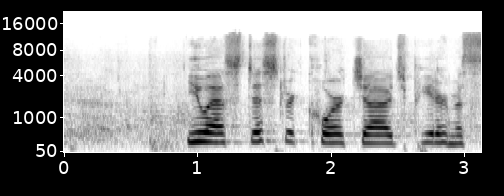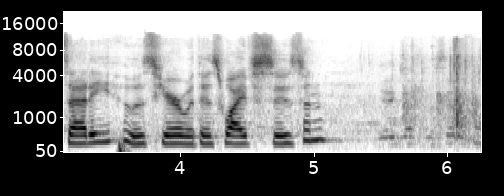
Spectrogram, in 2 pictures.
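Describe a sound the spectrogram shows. A middle-aged woman speaks through a microphone.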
